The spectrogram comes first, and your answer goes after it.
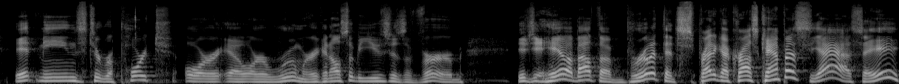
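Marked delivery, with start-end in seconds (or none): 5.1-8.1 put-on old-timey accent, much faster. Presenting 'brew it' as a Middle English word, using it in an old-timey guy accent. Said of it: "That's my old timey uh, guy accent".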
